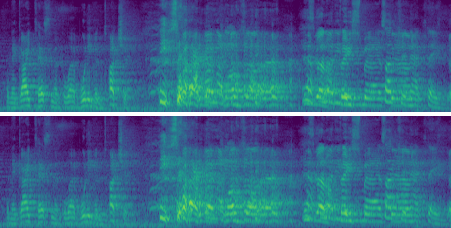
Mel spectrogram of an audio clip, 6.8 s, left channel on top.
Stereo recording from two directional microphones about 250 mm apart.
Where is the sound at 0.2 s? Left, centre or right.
Left.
